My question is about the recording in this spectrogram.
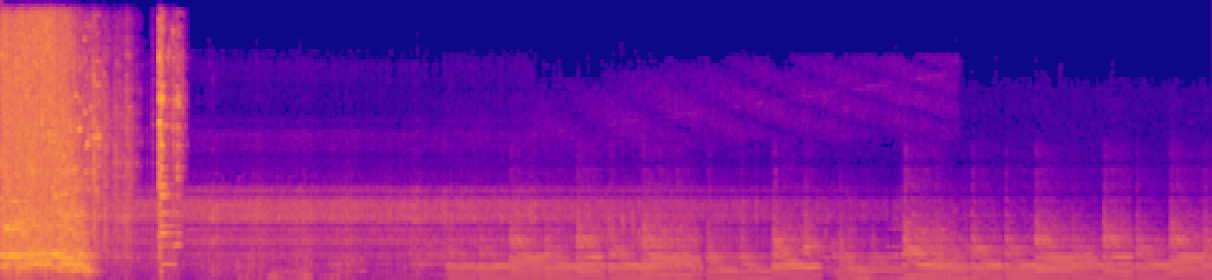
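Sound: glass breaking and shattering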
